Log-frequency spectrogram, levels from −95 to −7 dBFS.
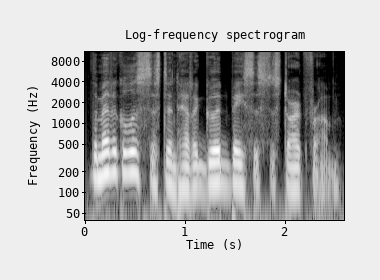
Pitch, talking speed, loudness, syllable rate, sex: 140 Hz, 230 wpm, -18 LUFS, 6.2 syllables/s, male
